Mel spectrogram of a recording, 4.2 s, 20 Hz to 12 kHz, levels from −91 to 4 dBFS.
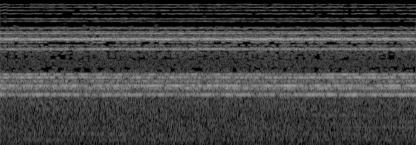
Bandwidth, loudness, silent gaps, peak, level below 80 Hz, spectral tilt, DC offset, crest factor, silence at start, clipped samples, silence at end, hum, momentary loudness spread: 11.5 kHz; -29 LUFS; none; -18 dBFS; -76 dBFS; 2.5 dB/octave; under 0.1%; 12 dB; 0 s; under 0.1%; 0 s; none; 1 LU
